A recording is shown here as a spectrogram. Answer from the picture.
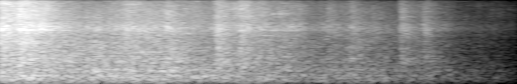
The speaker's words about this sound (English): I like the underground. Me too. It's very fast.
